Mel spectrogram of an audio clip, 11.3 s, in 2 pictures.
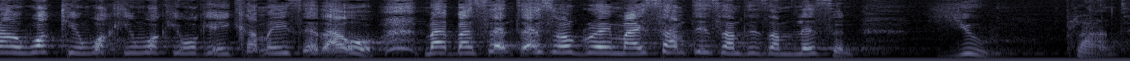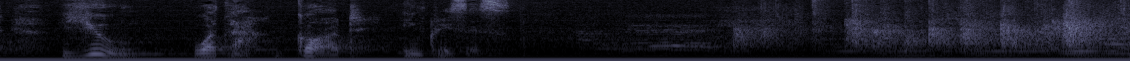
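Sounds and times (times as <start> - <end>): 
speech: 0.0 - 8.3
weak audience clapping: 9.3 - 11.2.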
